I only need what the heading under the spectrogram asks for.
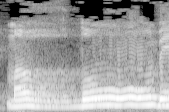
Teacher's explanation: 1 second کھینچیں گے، واو مد ہے، واو جزم سے پہلے پیش ہے ، مغضوب علیہم، عین پڑھیں گے، میم ساکن کا اظہار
